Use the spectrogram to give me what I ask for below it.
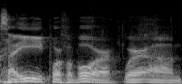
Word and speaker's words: Açaí: It is spelled like Wilshire. I know. Yeah. I know. English, man. English language, terrible. All right, Açaí, por favor.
